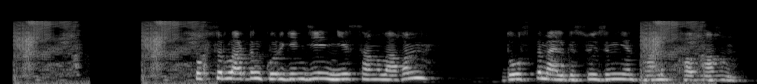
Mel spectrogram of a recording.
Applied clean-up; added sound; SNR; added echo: none; Zipper (clothing); 10 dB; reverberation time 0.5 s.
